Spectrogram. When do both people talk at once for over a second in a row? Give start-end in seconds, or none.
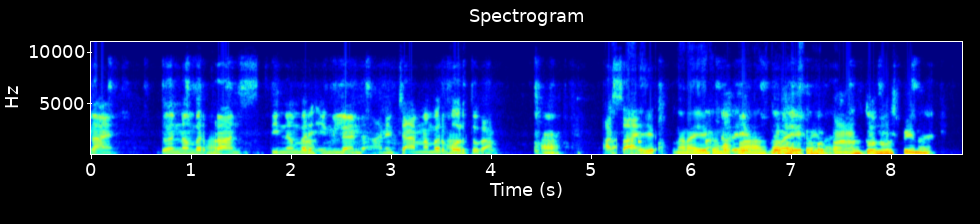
5.4-7.5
